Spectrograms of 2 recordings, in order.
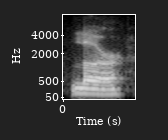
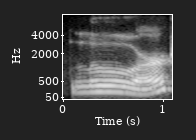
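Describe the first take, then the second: First: The vowel is a single sound without a glide. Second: The vowel glides from one sound into a schwa. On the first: "And American English, they mark it as l, lure, lure, with just the uh sound" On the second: "in British English, we have lure, kind of more the way I was saying it, with the schwa sound and the vowel uh"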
